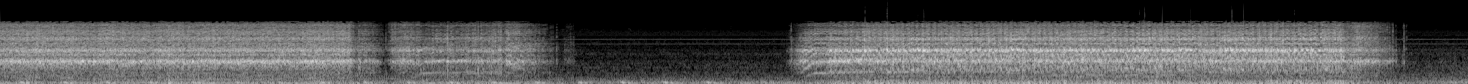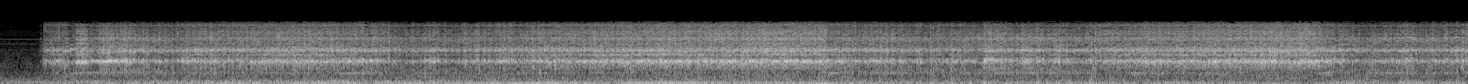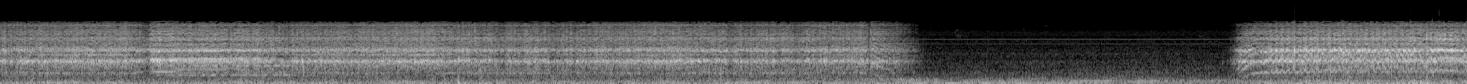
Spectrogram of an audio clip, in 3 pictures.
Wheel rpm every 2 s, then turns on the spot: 160, 140, 80, 0, 120, 160, 130, 40, 160, 160, 160, 160, 160, 160, 160, 160, 160, 160, 160, 40, 0, 140.
none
